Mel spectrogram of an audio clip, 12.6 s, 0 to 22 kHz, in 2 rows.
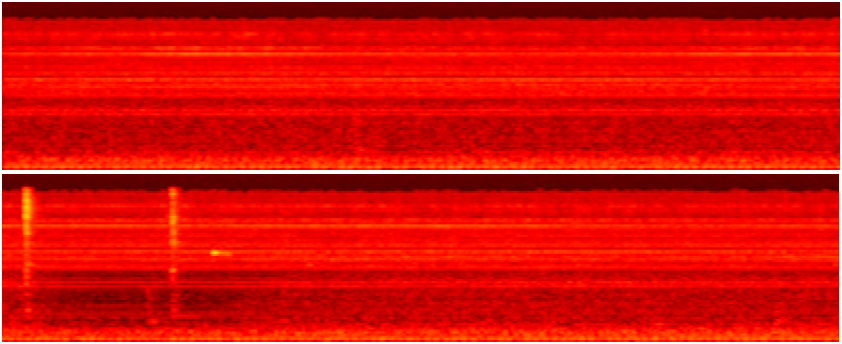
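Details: KitchenAid fridge model KSCS25FVMS01, cooling works: steady fan and compressor hum, then a click and chirp as the fan pauses briefly; faulty control board, fixed by a board repair.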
